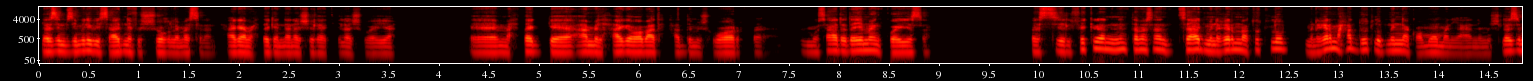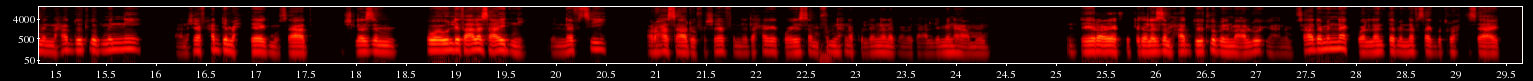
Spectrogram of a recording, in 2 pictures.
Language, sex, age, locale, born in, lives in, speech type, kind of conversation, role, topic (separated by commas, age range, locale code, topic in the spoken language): Arabic, male, 25-29, ar-EG, Egypt, Egypt, conversation, unstructured, none, إيه اللي بتحس بيه لما بتساعد حد تاني؟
